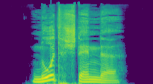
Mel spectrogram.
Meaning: nominative/accusative/genitive plural of Notstand
- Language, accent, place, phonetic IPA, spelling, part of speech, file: German, Germany, Berlin, [ˈnoːtˌʃtɛndə], Notstände, noun, De-Notstände.ogg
